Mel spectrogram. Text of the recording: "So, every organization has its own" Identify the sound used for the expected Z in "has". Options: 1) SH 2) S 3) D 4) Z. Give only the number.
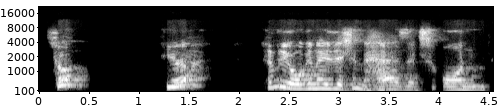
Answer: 4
